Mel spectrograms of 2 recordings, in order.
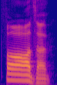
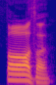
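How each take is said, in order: Both takes have the same delivery.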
